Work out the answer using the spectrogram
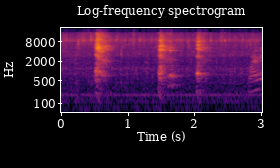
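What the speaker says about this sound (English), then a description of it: "Why are you coughing?" Three sharp coughs from a sick person in a kitchen at uneven intervals, fairly close, followed by a short breathy sound, over a faint low hum.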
